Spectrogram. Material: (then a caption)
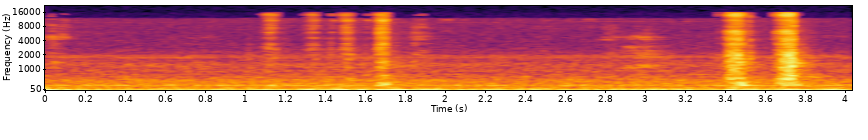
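Paper. A graphite pencil tip draws hair lines on a flat white paper sheet, giving quiet, dry scratching and rubbing strokes. Brief bright strokes come in short bursts over a low steady hum, with the two strongest near the end.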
